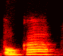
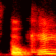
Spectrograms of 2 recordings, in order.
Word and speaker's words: bokeh: I was calling it bokeh, but it's bokeh, I guess. And it's a Japanese word which means like blur or haze.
